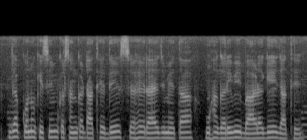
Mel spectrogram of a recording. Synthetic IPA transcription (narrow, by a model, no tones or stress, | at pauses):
d͡ʒɐb̚koːnokɪsɪmkəɾsə̃ŋkəʈaːt̪ʰed̪eːsːəɦeɾaːjd͡ʒmẽːt̪a | ʋɐɦãɡəɾiːbibaːɽɡed͡ʒaːt̪ʰeː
